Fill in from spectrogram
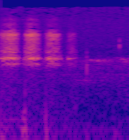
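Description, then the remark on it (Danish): Birdsong heard faintly through a baby monitor: a quick run of four or five thin, bright chirps that fade out, with a tinny, band-limited quality over a soft hiss. “Det er fuglekvider, der går i babyalarmen.”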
